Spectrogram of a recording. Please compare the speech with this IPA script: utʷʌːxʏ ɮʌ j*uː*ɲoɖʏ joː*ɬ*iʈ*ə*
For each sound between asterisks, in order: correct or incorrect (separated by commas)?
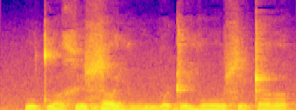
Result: correct, correct, incorrect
